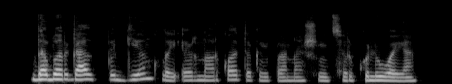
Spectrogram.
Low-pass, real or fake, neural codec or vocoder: 10.8 kHz; fake; codec, 24 kHz, 3 kbps, HILCodec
